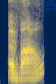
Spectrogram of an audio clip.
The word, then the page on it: avow: Indian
